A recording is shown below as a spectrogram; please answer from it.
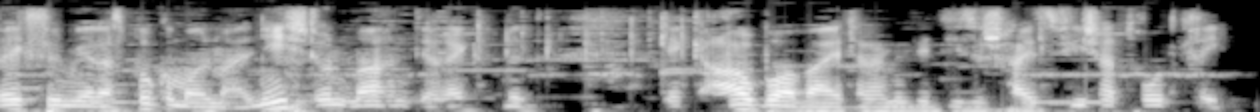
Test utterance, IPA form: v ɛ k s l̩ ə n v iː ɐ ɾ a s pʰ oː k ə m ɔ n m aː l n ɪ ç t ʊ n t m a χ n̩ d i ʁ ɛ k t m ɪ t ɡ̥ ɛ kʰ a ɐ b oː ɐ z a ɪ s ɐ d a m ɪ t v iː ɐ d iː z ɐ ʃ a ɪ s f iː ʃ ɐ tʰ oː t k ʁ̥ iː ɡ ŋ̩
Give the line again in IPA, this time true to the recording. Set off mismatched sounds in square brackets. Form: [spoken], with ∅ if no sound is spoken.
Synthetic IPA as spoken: v ɛ k s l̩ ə n v iː ɐ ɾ a s pʰ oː k ə m ɔ n m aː l n ɪ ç t ʊ n t m a χ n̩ d i ʁ ɛ k t m ɪ t ɡ̥ ɛ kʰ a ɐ b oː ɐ [v] a ɪ [t] ɐ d a m ɪ t v iː ɐ d iː z [ə] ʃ a ɪ s f iː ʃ ɐ tʰ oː t k ʁ̥ iː ɡ ŋ̩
